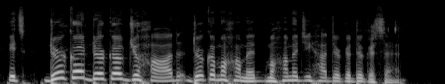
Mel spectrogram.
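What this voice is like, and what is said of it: Put-on mock accent, gibberish. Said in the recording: “You didn't do it right, dude. ... How do you not do the accent right?”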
